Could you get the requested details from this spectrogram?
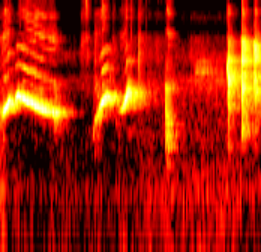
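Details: Indoor pet African grey parrot chattering: two pure whistled phrases, each rising then sliding down, a brief rougher note, then a burst of harsh broadband squawk-like sounds at the end.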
